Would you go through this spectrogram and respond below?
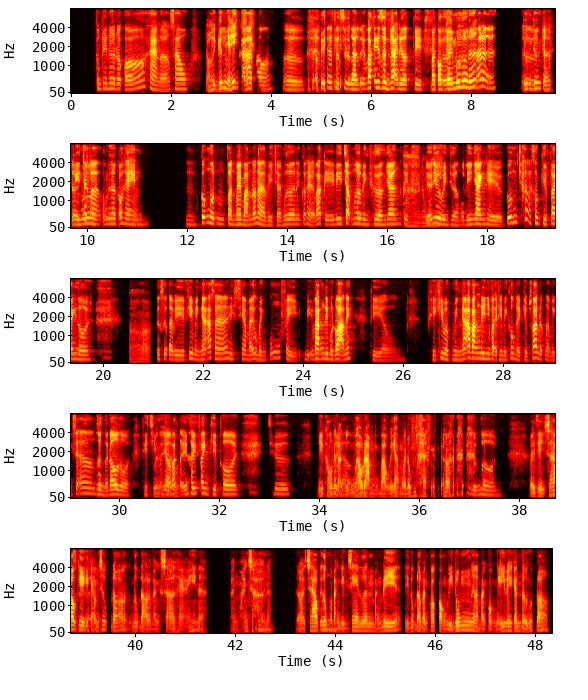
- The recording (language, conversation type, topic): Vietnamese, podcast, Bạn có thể kể về một tai nạn nhỏ mà từ đó bạn rút ra được một bài học lớn không?
- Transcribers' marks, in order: other background noise; laugh; laughing while speaking: "Trời ơi"; laugh; tapping; "là" said as "nà"; laughing while speaking: "chắc"; "là" said as "nà"; laughing while speaking: "đúng hông bạn? Đó"; laugh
